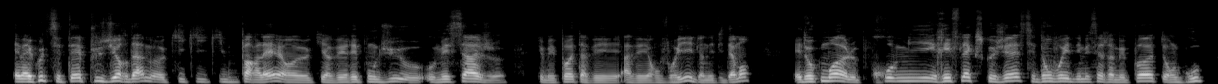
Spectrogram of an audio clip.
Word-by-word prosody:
Eh, 135 - +6
bah, 130 - +7
écoute, 170 +8 +3
c'étaient 150 +4 0
plusieurs 155 0 +1
dames, 150 +3 +2
heu, 115 -3 -3
qui 120 +2 -12
qui 120 -4 -13
qui 120 - -15
me 110 -2 -10
parlaient, 110 0 +3
heu, 100 -1 0
qui - - -2
avaient 110 +2 -2
répondu 120 +3 -2
aux 105 -4 -3
aux 115 - -5
messages, 125 -1 +3
heu, 95 +1 -8 0.3
que - - -7
mes 100 -1 -5
potes 120 +4 0
avaient 95 -1 -4
avaient 100 -2 -3
envoyés, 105 - -3
bien 100 - -5
évidemment 125 - -1 0.4
et 115 - +1
donc 130 0 +3
moi, 165 0 +6
le 110 -4 -2
1er 155 +5 -2
réflexe 155 +4 +1
que 140 - -2
j'ai, 155 +7 +1
c'est 145 -6 -10
d'envoyer 140 +1 +1
des 125 0 -5
messages 125 0 -4
à 115 - +1
mes 110 0 -4
potes 150 +8 +3
en 110 - -1
groupe 135 +10 -3
125 Hz, 220 wpm, -24 LUFS, 105-150 Hz, 0.4 s, bah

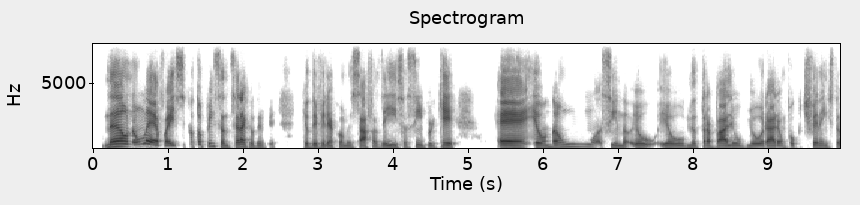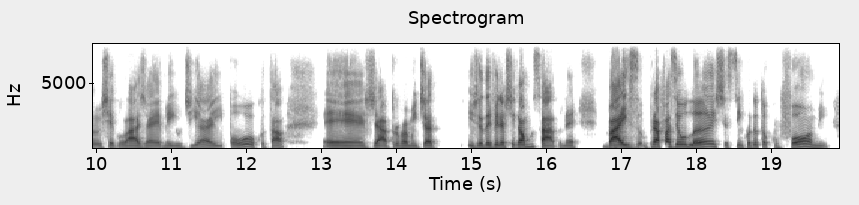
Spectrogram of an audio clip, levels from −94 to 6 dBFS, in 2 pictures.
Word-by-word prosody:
Não, 200 +5 +6
não 170 +4 -3
levo, 160 -7 +4
é - - +5
isso 145 +2 -6
que - - -15
eu - - -9
estou 180 +1 -7
pensando. 195 -9 -7
Será 170 +2 +4
que 145 - -12
eu - - -8
deve 130 -1 -15 0.3
que 135 - -7
eu - - -7
deveria 135 -1 -3
começar 125 -1 -3
a - - -13
fazer 115 +2 -10
isso, 150 -1 -7
assim? 155 +6 -9
Porque, 140 +1 -1 0.6
eh, 145 -1 +8
eu 150 -1 0
não, 155 +2 -2 0.5
assim, 145 -4 -10 0.2
eu 135 0 -5
eu 140 0 -5
meu 145 0 -11
trabalho, 145 0 -1
meu 135 0 -7
horário 140 0 0
é - - -4
um - - -21
pouco 140 -1 -13
diferente, 145 -2 -7
então 130 - -10
eu 130 - -11
chego 135 -1 -6
lá 140 +1 +2
já 135 -1 -6
é 125 0 -3
meio-dia 130 +3 -7
e 125 -2 -12
pouco 160 +7 -6
tal, - - -3 0.5
eh 130 0 0
já 130 -2 +1
provavelmente 135 +1 -5
já 140 -1 +2 0.4
e - - -9
já 145 +2 -2
deveria 160 +1 +1
chegar 160 +1 +4
almoçado, 160 -8 +3
né? 130 +2 -8 0.4
Mas 155 +1 +7
pra 175 +2 +7
fazer 180 -1 +3
o 180 - +1
lanche, 175 +2 0
assim, 150 +1 -11
quando 160 +3 -7
eu - - -7
tô 170 0 -7
com 145 -3 -21
fome, 160 - -1
145 Hz, 200 wpm, -23 LUFS, 135-160 Hz, 0.6 s, eh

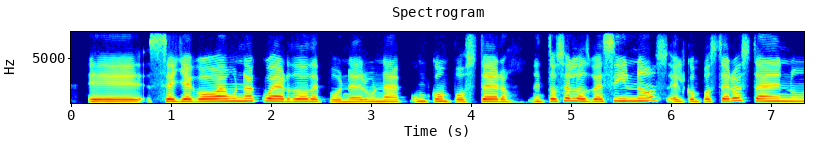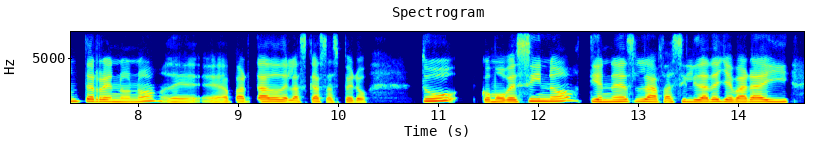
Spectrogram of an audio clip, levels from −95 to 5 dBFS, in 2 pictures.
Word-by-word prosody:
eh, 220 0 +4
se 230 +1 +3
llegó 245 +2 +5
a 270 0 +6
un 270 0 +1
acuerdo 265 -2 +3
de 240 -3 +1
poner 210 0 -2
una 230 0 -1
un 235 0 -3
compostero. 235 0 +1 0.2
Entonces, 260 +5 +1
los 265 -4 +2
vecinos 285 +8 0
el 225 - -3
compostero 240 +5 0
está 280 -4 +1
en 250 -1 0
un 245 0 -4
terreno, 220 -5 -2
¿no?, 250 +8 -4
eh, 180 -2 -7
eh, - - -10
Apartado 195 +4 -1
de 200 - -1
las 180 0 -5
casas, 195 -5 -5
pero 180 -5 -4 0.5
tú 275 +6 +2 0.2
como 205 -1 -1
vecino 250 - 0
tienes 225 +1 -1
la 230 -3 +1
facilidad 205 +1 -2
de 225 - +1
llevar 200 -1 0
ahí 215 0 0
230 Hz, 150 wpm, -18 LUFS, 210-255 Hz, 0.5 s, a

